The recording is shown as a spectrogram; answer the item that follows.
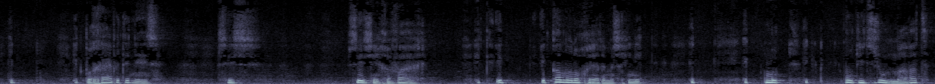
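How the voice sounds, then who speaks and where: A desperate young man in an old radio drama, stumbling over his words in agitation. His voice is very soft-edged and dark, with a breathy husk. The recording sounds dull and muffled. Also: fairly high pitch, moderate pace. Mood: panicked muttering. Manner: hesitant, stammering, agitated. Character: distraught, stammering young man, a judge's son, desperate. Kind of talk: radio play acting.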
